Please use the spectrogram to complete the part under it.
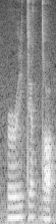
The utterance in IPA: ə˞ i̯ t ɪ ɡ dˤ ɪ

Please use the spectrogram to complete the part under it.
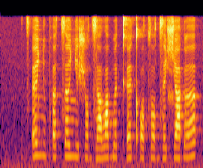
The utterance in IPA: t͡sʼ ɛ ʎ ʉ pʼ ɜ t͡s ɜ ʎ e ʃ ɔ d͡z ɛ lˠ e b ɛ kʼ ɛ kʼ ɔ t͡s ɔ d͡z ɛ ɕ a ɠ ɜ

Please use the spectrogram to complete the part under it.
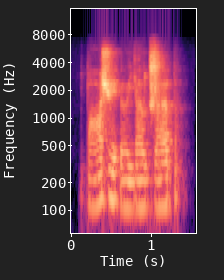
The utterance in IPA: p ɑː ʃ ʏ e̯ ʔ ɵː j ɐ o̯ t͡ɕ ɐː p

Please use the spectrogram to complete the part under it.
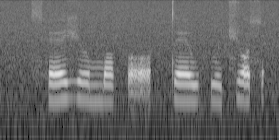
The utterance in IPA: t͡sʰ ɛ ʒ ɤ m ɔ k ɔ̰ | t ɛː w kʷ ɤ t͡ɕ ɔ s

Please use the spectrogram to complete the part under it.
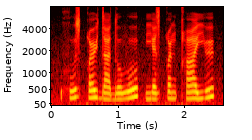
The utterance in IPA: x u z q y d a d o v o | j ɛ z q y ŋ qʰ a j ʏ

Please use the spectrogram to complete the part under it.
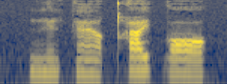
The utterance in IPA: ŋ ẽ k æ̃ ɐ̯ qʰ e ɡ ɒ

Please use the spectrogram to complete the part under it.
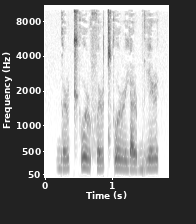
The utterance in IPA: ɡ ø ɭ t͡ʃʼ u ɭ f ø ɭ t͡sʼ u ɭ j a ɭ b i ɭ

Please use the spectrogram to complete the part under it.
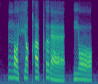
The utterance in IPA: ŋ ɒ˦˨ fʲ ɒ˦ qʰ ɛ˦ pʰ ə˦ ɾ æ˨ | j ɔ˨

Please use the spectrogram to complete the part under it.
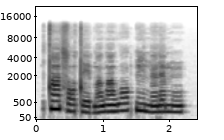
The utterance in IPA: t ã˦ s ɔ˧ t e˨ b ã˨˦ w ã˦ w ɔ˦ k͡p ĩ˦˨ n ɛ̃˨˦ ɾ ɛ˦ m ũ˦

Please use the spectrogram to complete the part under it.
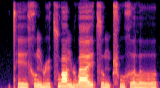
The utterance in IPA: t̪ʰ e˨˩ ɪ̯ x ʊ˥˩ ŋ ɻ ɻ̩˨˩ t͡s w ɑ˥˩ ŋ ɻ w a˥ ɪ̯ t͡s ʊ˨˩ ŋ ʈ͡ʂʰ u˧˥ x ɤ˥˩ l ɤ˨˩˦

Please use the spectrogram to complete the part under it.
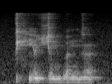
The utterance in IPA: fʲ ɔ̃ ç ə m b ɐ ŋ ɡ ə̃

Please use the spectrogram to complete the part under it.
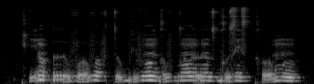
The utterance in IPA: kʰ ḭ ɾ õ ʔ r ṵ v o̰ v o v t ṵ b ḭ v õ ɡ o̰ v ɡ l õ r ũ z ɡ ṵ z i z kʰ o̰ m ũ

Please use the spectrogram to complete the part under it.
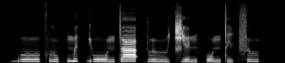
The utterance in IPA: b ɤː˨˩ kʰ l u˨˩ k̚ m e˥˩ k̚ j oː˨˩ n t a˥˩ ʔ p l ɯː˨˩ t͡ɕ e˩˦ n k o˩˦ n t i˨˩ ʔ s ɯ˥˩ k̚

